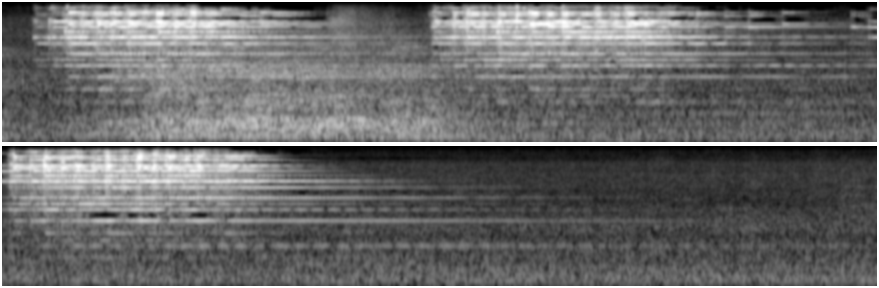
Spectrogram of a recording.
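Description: Altar bells rung three times, each a bright, high ringing lasting two to three seconds. They mark the elevation of the consecrated host at Mass.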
